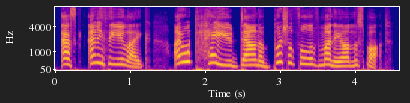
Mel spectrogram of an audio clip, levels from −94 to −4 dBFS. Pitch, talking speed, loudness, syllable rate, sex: 300 Hz, 210 wpm, -18 LUFS, 5.5 syllables/s, female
